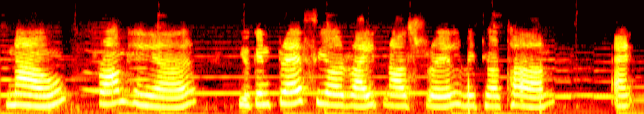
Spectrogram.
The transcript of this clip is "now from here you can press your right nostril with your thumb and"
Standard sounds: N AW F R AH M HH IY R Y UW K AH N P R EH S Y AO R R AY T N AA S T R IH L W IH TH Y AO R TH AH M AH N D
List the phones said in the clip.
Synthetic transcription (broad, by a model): N AW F R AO M HH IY R Y UW K AH N P R EH S Y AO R R AY T N AA S T R IH L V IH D Y AO R T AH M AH N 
